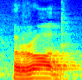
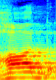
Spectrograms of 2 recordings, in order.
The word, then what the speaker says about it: হ্রদ: এই শব্দটাকে অনেকে ভুল করে উচ্চারণ করে। যেমন যেন মানে যেহেতু হ এর নিচে র ফলা এটাকে অনেকে হদ বলে উচ্চারণ করে যেটা ভুল উচ্চারণ।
